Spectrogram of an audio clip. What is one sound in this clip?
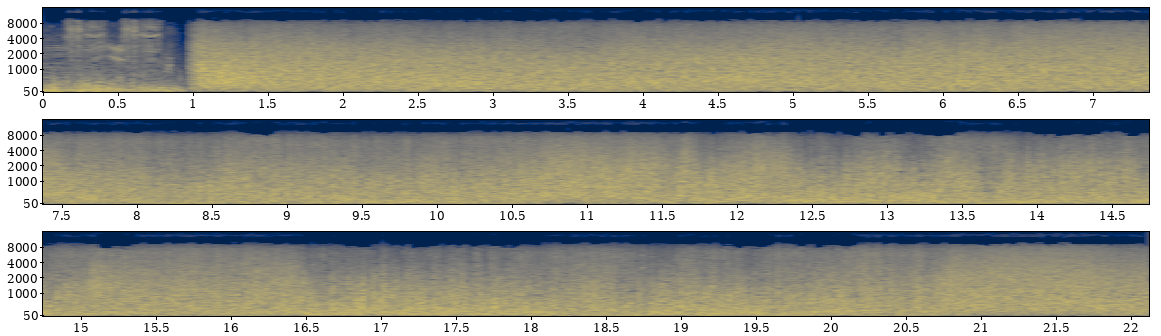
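Wind roars loudly during a skydiving freefall.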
